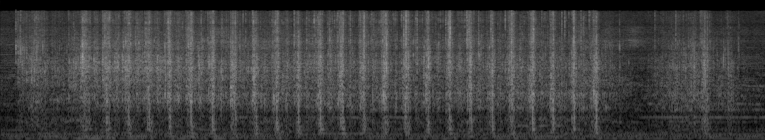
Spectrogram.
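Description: Ice rattling and clicking against the sides of a tall plastic cup as a green grape ade is stirred with a long stirrer, a quick regular clatter of about five clicks a second that stops about six seconds in.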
